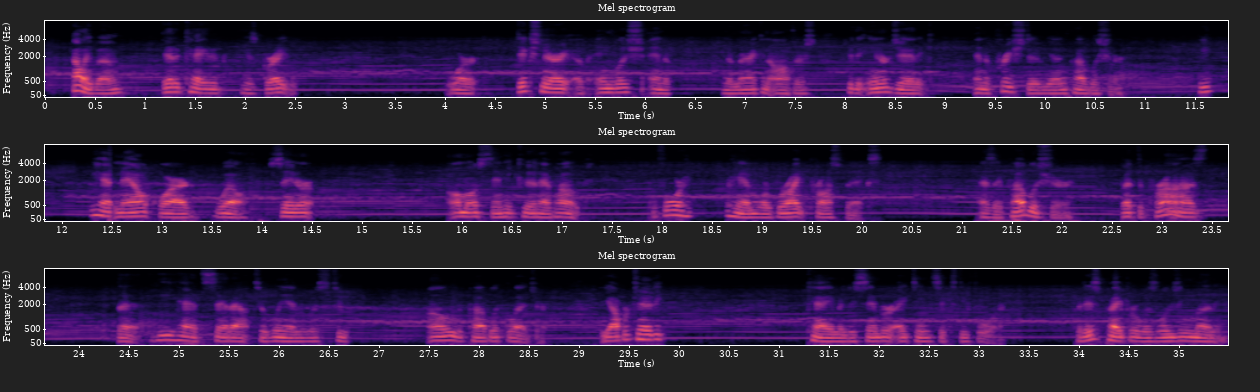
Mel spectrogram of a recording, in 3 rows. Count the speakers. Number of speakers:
1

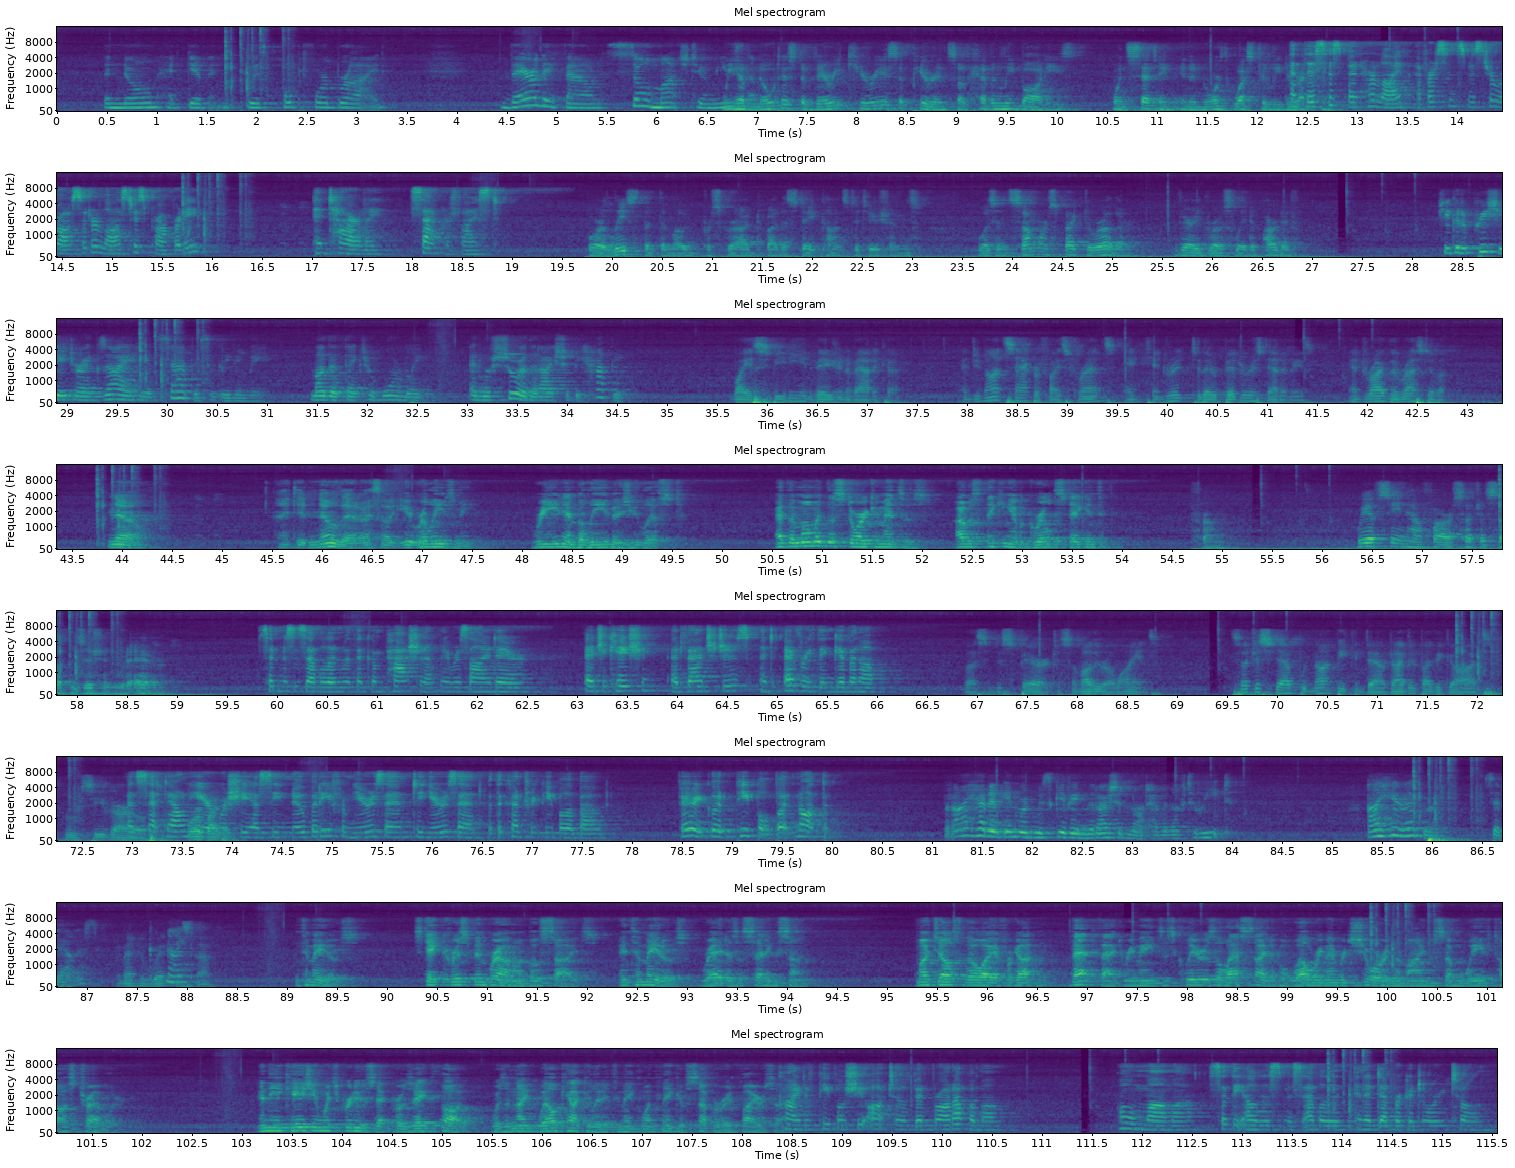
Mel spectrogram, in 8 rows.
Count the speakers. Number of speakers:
8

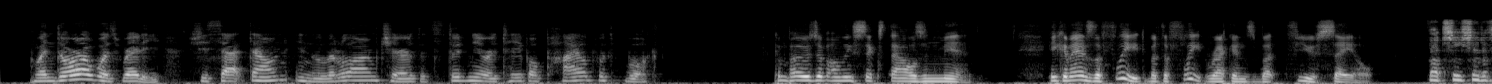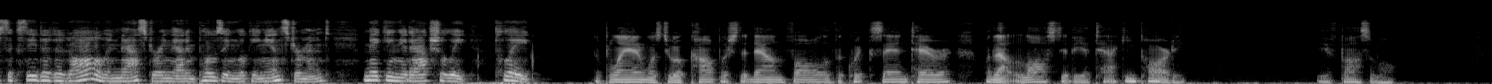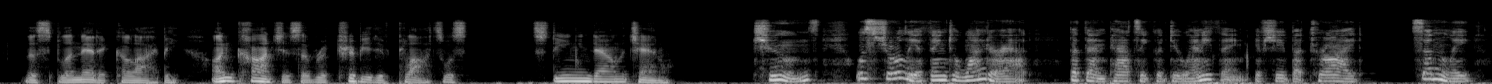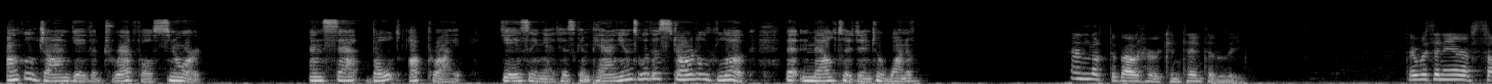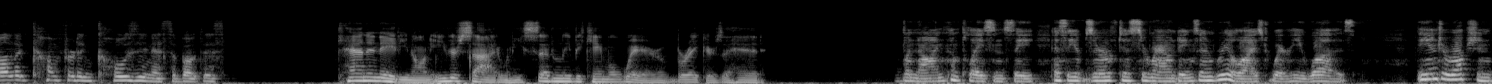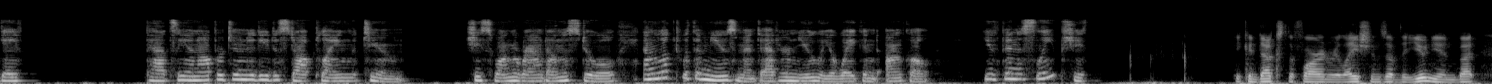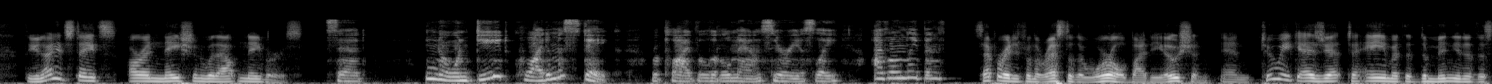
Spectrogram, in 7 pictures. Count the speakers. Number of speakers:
4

